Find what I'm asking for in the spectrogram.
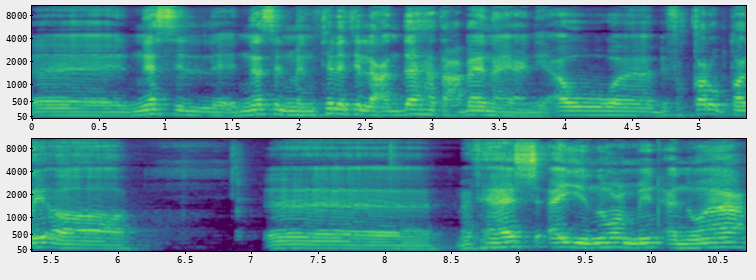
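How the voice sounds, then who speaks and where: With an Egyptian accent, a man speaks very slowly at medium pitch with ordinary pitch variation. Audible room echo surrounds his voice. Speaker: football commentary youtuber. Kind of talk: casual commentary monologue. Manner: deliberately slower and louder than usual.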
